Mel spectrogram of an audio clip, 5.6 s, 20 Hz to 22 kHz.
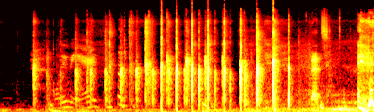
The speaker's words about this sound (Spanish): Esto es una o sea, un adelanto de los aplausos que vais a recibir el día 1, ¿no?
